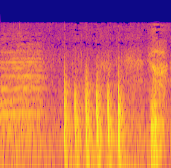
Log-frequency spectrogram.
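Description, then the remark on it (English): Six sharp knocks on a door in a quick, even rhythm, following a low droning hum that fades out; a softer, duller thump comes shortly after. “Then I heard a totally unexpected sound.”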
